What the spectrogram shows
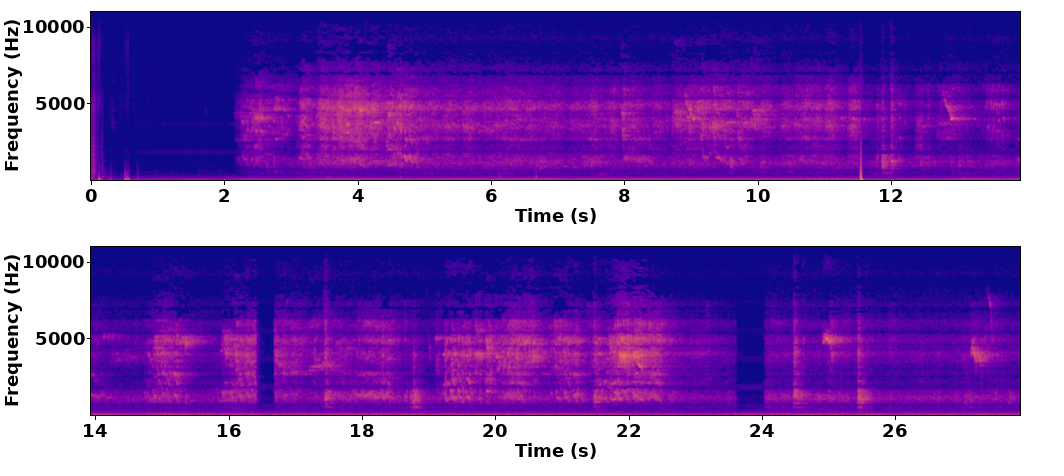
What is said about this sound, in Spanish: Y bueno, les voy a colocar por aquí un pequeño audio sobre cómo se escucha un bosque tropical al amanecer. ¿Cuántos animales escucharán? Ustedes intenten identificarlos, ¿sale? Ahí les va.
